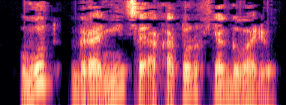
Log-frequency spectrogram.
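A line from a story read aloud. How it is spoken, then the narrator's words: Plain. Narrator (Russian): сказал он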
